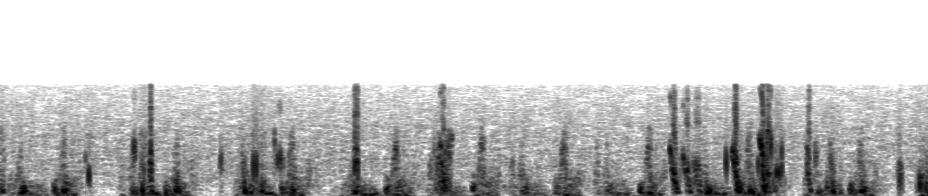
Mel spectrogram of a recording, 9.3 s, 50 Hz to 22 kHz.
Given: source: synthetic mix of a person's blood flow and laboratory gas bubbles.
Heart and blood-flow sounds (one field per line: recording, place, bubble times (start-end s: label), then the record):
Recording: Doppler ultrasound of blood flow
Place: precordium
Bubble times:
0.00-0.05 s: bubbles
0.84-0.93 s: bubbles
1.30-1.56 s: bubbles
2.19-2.24 s: bubbles
2.37-2.67 s: bubbles
2.71-2.85 s: bubbles
3.50-3.62 s: bubbles
4.32-4.54 s: bubbles
6.67-7.04 s: bubbles
7.22-7.43 s: bubbles
7.54-7.85 s: bubbles
8.05-8.18 s: bubbles
8.23-8.43 s: bubbles
8.97-9.04 s: bubbles
9.15-9.29 s: bubbles
From the record:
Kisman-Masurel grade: 233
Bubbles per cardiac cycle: several, 3 to 8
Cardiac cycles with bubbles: 50 to 99%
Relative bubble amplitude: loud (0.450 to 0.775)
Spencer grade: 3 (all of the cardiac periods contain showers or single bubble signals, but not dominating or overriding the cardiac motion signals)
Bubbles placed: only in the low amplitude regions of the cardiac cycle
